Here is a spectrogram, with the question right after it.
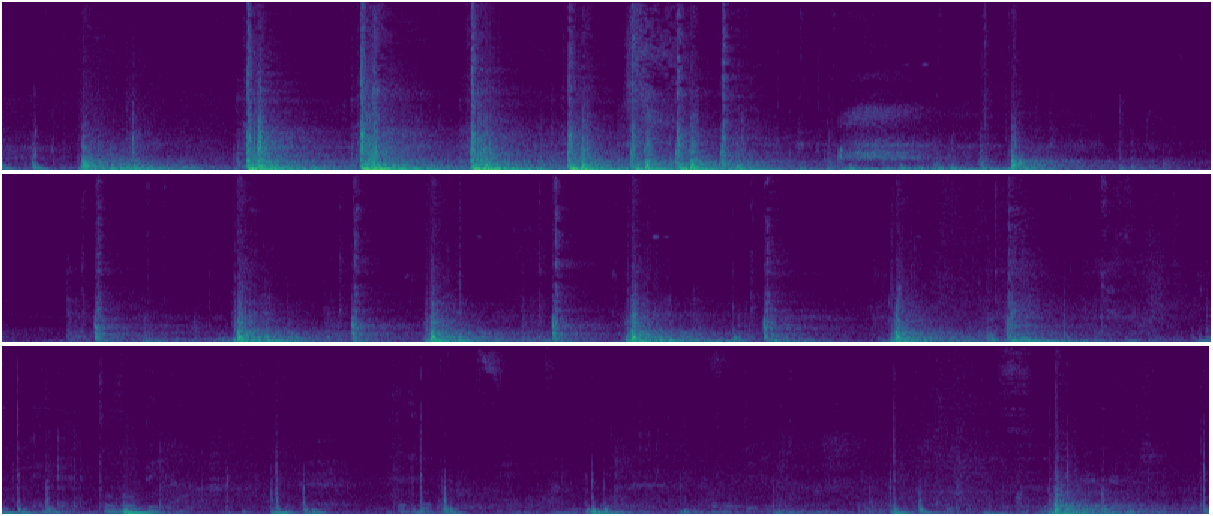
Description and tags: OM-FR-porte
Ecole Olivier Métra, Paris. Field recordings made within the school grounds. The door slams..
France, recordings, school, Paris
